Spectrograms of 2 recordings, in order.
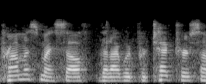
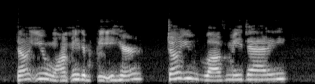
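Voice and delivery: put-on little girl voice, sulky, pleading whine; 3 semitones higher than usual. A little girl sticks her lip out and answers her daddy, whining. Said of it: "she whined".

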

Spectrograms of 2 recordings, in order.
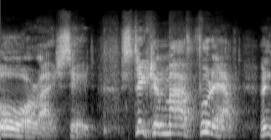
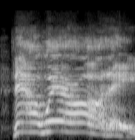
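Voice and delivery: threatening, menacing, pitched-up voice; 5 semitones higher than usual. The narrator, waving a reefer in a man's face, demanding menacingly. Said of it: "I demanded menacingly".

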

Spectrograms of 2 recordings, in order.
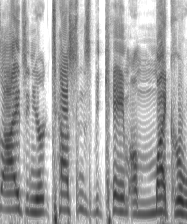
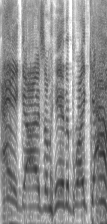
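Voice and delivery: put-on Australian accent, pitched up high; 6 semitones higher than usual. Retelling a story, voicing Dingo arriving at the cell: Dingo's Australian accent. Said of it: "he's fucking all Australian shit".

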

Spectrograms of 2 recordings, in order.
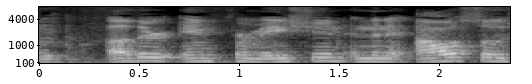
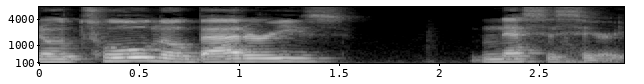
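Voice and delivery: normal talking voice

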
